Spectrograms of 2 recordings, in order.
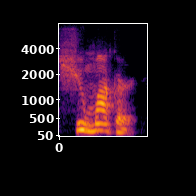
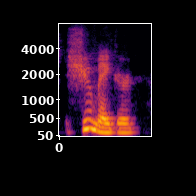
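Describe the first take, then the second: First: The second syllable sounds like 'mah'. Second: The second syllable sounds like 'may'. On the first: The speaker calls it wrong. "it's not Schumacher. That's how you pronounced it" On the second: The speaker calls it right. "It's Shoemaker"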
